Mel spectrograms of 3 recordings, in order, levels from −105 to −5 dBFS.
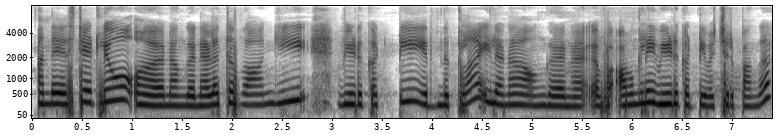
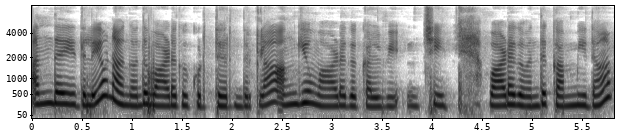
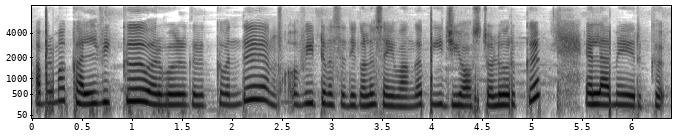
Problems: background sounds at intervals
